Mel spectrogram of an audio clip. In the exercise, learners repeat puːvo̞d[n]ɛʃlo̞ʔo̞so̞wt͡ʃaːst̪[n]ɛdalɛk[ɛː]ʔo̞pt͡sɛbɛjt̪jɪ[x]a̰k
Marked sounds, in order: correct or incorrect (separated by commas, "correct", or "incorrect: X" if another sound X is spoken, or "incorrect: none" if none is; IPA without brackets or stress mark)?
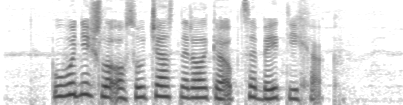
incorrect: ɲ, correct, correct, correct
